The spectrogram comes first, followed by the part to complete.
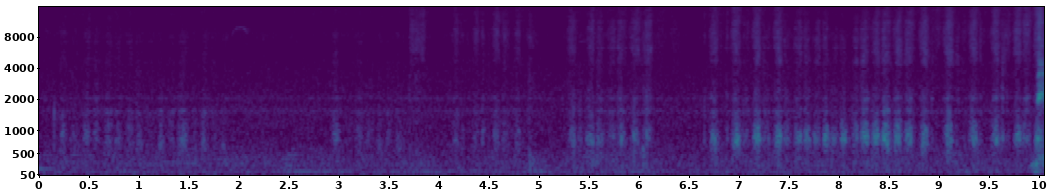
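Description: Mostly near silence, then faint, quick scratching of a pen on paper in the second half: short repeated shading strokes, coming thicker near the end.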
